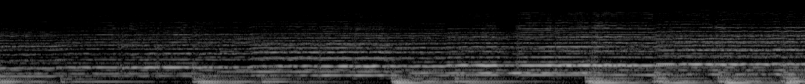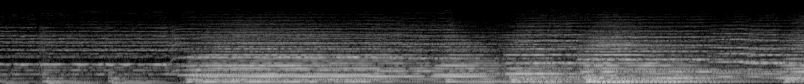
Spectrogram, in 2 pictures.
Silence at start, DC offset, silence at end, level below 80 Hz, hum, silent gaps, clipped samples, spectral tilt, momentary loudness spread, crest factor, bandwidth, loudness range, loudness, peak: 0 s; under 0.1%; 0 s; -42 dBFS; none; none; under 0.1%; -6 dB/octave; 16 LU; 18 dB; 14.5 kHz; 13 LU; -25 LUFS; -8 dBFS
